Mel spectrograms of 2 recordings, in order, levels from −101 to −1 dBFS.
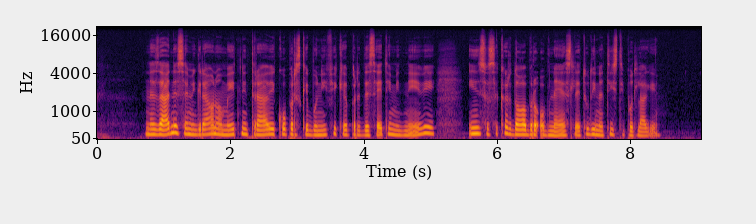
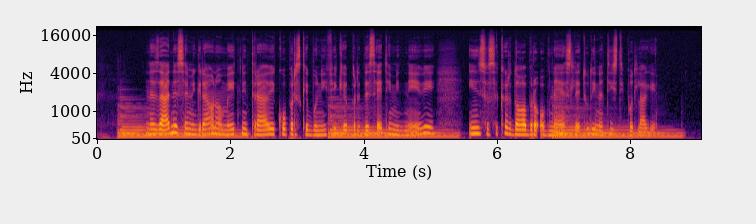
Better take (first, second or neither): first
